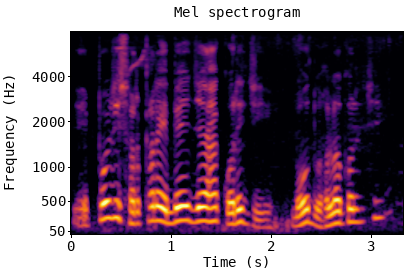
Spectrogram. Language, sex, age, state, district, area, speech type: Odia, male, 30-45, Odisha, Kendrapara, urban, spontaneous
